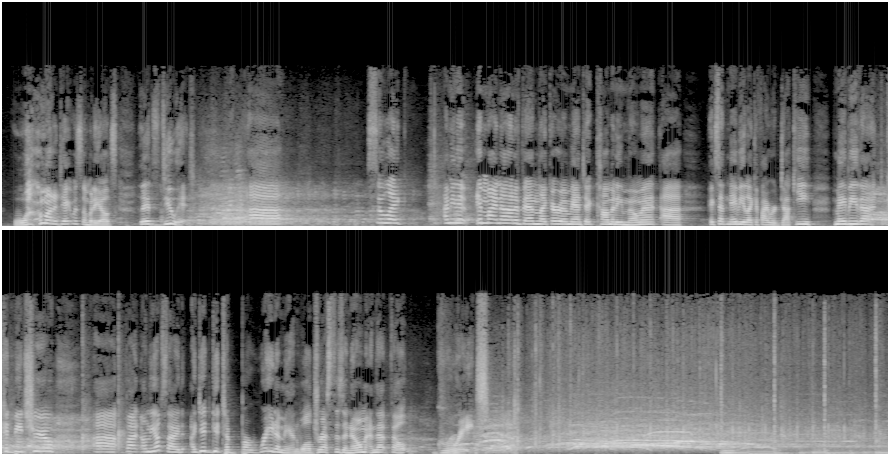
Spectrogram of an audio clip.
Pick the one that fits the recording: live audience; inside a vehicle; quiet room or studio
live audience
